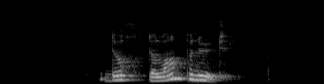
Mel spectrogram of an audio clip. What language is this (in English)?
Western Frisian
